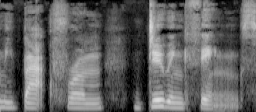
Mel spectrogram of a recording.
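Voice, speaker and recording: A woman talks with a British accent in a very clean recording with a silent background. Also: dry, close sound with no echo. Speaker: trichologist and hair care business owner. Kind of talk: interview testimony. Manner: loud.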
